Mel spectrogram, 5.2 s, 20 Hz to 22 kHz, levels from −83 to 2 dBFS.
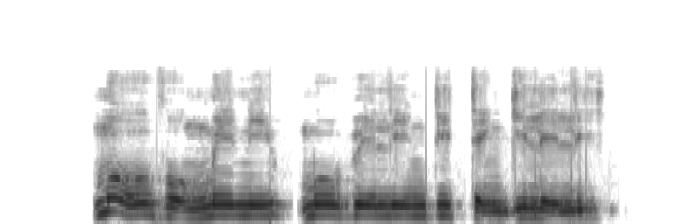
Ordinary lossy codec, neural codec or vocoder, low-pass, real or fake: Opus, 64 kbps; none; 7.2 kHz; real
